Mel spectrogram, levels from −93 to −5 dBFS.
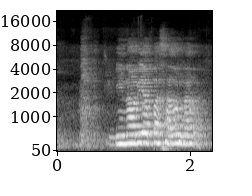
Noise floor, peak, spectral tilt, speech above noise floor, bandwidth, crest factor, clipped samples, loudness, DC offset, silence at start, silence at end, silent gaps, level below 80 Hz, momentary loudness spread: -33 dBFS; 0 dBFS; -6 dB/octave; 20 dB; 10.5 kHz; 14 dB; under 0.1%; -13 LUFS; under 0.1%; 0 s; 0 s; none; -58 dBFS; 21 LU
